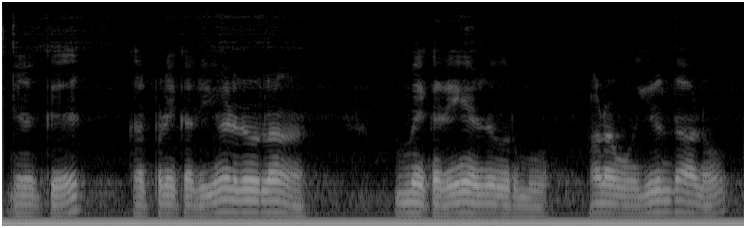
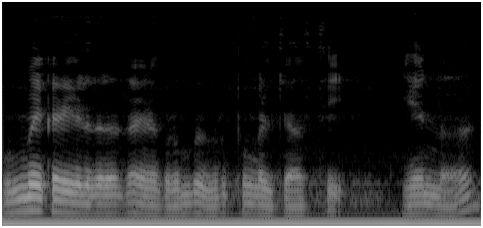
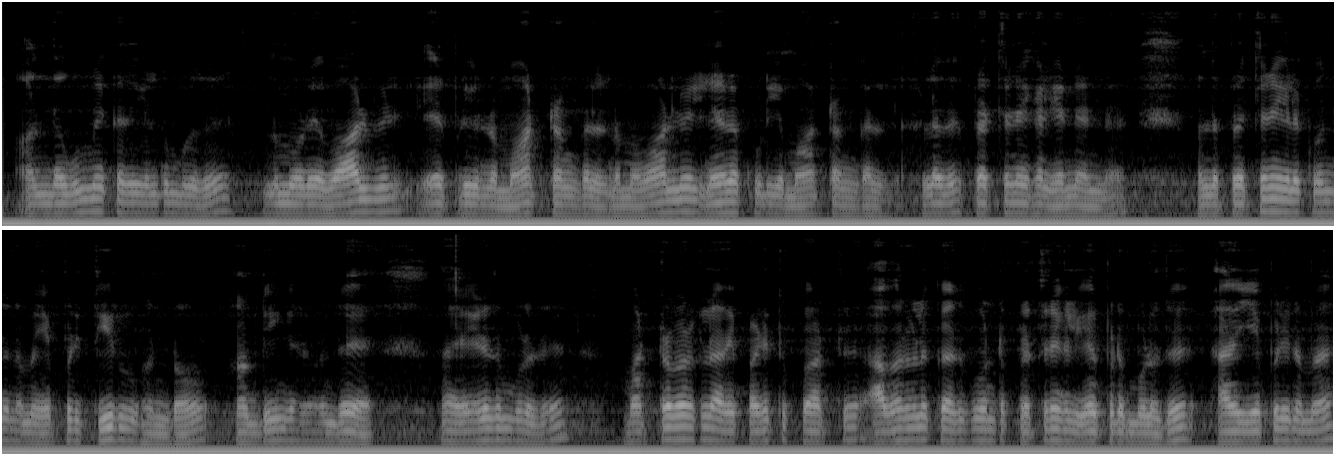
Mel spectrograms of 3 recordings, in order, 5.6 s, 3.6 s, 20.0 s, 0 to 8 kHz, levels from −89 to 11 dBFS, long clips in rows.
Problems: low volume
